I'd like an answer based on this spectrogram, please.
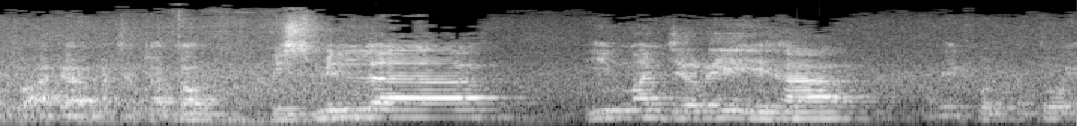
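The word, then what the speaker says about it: مَجْرِيهَا: Sebab itu ada macam contoh, Bismillah majriha, ikut betul ejaan biasa, majriha. Itu kalau orang tak guru, tapi yang guru dia tahu. Masa itu ada pengecualian. Bismillahirrahmanirrahim. Jeri, re jadi re, bukan ri.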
